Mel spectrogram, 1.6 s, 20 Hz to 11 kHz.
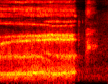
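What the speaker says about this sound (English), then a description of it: "I just burped 2 times from the water and the food." A single long, loud burp after drinking water and eating breakfast, close by and sustained for about a second, then a short softer trailing gulp.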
